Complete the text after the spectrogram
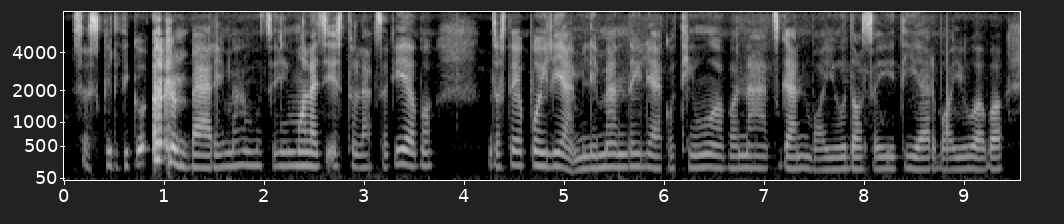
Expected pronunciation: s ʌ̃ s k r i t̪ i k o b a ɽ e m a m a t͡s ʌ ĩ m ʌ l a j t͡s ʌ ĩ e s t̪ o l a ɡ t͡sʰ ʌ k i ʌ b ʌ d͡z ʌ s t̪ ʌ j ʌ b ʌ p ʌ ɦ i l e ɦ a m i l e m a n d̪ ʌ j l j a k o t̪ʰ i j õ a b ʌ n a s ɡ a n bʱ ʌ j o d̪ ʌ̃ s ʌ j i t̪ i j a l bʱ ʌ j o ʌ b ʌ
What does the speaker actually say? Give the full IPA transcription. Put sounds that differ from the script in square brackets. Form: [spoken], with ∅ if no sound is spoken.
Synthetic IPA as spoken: s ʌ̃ s k r i t̪ i k o b a [ɾ] e m a m [ʌ] t͡s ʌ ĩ m ʌ l a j t͡s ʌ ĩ e s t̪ o l a ɡ t͡sʰ ʌ k i ʌ b ʌ d͡z ʌ s t̪ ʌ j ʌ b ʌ p ʌ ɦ i l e ɦ a m i l e m a n d̪ ʌ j l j a k o t̪ʰ i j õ [ʌ] b ʌ n a [t͡s] ɡ a n bʱ ʌ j o d̪ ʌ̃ s ʌ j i t̪ i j a [r] bʱ ʌ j o ʌ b ʌ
